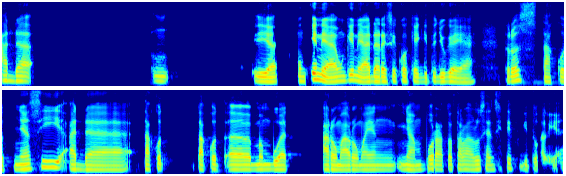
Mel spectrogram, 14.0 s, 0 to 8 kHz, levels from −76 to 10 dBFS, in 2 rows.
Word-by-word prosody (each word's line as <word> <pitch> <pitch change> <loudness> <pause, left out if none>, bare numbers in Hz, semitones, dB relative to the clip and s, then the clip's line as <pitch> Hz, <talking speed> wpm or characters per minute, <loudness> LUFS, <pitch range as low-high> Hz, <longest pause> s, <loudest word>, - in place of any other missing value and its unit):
ada 130 -2 +1 1.5
Mmm. 125 -1 -4 1.1
Iya. 115 -1 +6 0.4
Mungkin 125 +8 +6
ya 110 - +8
mungkin 130 +3 +1
ya, 110 - +6
ada 115 +1 +4
resiko 115 +1 +1
kayak 110 -2 -1
gitu, - - -5
juga, 115 0 +3
ya. 100 -1 -1 0.4
Terus, 120 -7 -1
takutnya, 115 +2 -1
sih, 170 +6 -1 0.3
ada 115 -1 -1 0.7
takut - - -1 0.4
takut, - - 0
eee, 115 0 +3
membuat, 115 -1 +1 0.4
aroma-aroma 110 -1 +2
yang 110 0 -5
nyampur 115 +2 -2
atau 120 -1 -5
terlalu 120 -1 -1
sensitif, 115 +4 -7
gitu, - - -7
kali, - - -7
ya. - - -13
115 Hz, 130 wpm, -23 LUFS, 110-120 Hz, 1.5 s, ya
